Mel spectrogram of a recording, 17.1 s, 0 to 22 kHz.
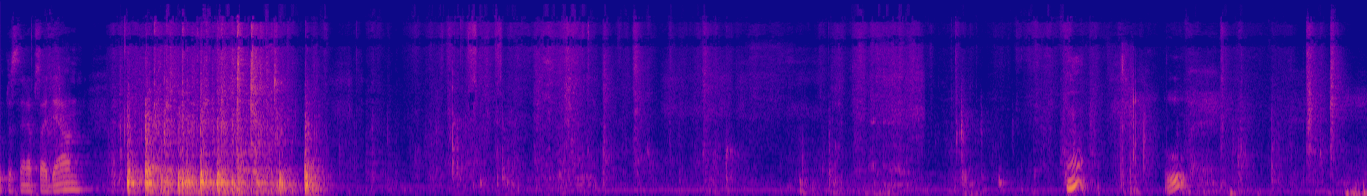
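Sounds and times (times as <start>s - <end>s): wood knocking and scraping: 1.4s - 4.3s.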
